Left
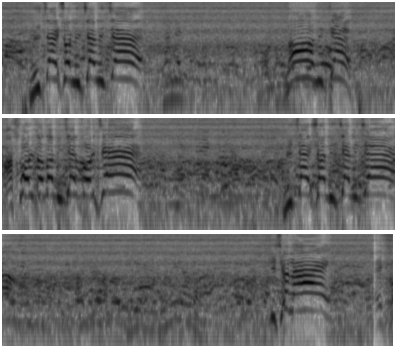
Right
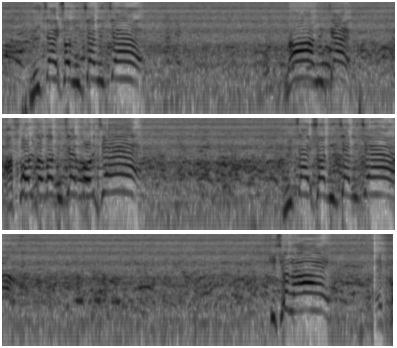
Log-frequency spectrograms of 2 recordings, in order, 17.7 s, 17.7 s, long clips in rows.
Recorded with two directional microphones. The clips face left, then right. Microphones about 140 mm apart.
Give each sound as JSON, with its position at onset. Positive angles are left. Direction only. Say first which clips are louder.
{"t": 0.4, "sound": "a man's voice", "louder": "left 5 dB", "side_deg": 0}
{"t": 4.3, "sound": "speech", "louder": "left 2 dB", "side_deg": 20}
{"t": 5.9, "sound": "a man's voice", "louder": "left 2 dB", "side_deg": -5}
{"t": 7.2, "sound": "speech", "louder": "left 1 dB", "side_deg": -10}
{"t": 10.2, "sound": "a man's voice", "louder": "left 3 dB", "side_deg": 0}
{"t": 15.8, "sound": "speech", "louder": "even", "side_deg": -15}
